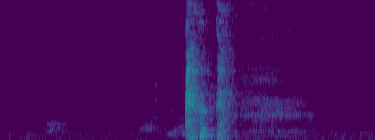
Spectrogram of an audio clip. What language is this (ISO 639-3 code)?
ces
